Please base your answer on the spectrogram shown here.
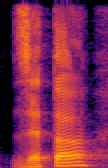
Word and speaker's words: Zeta: the ferales in Spanish the letter Z is pronounced Zeta and so they named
